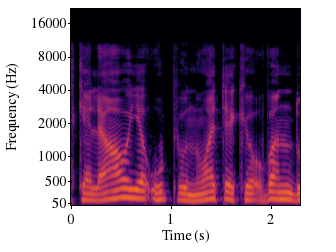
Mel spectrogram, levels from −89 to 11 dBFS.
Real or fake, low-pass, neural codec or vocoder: fake; 10.8 kHz; codec, 24 kHz, 3.1 kbps, DualCodec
